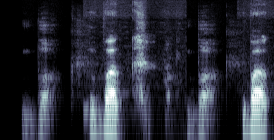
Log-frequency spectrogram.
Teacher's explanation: And when you say book, you have to give a kiss, but there's no kiss here. You don't use your lips to make book. That's just back down in your throat only.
